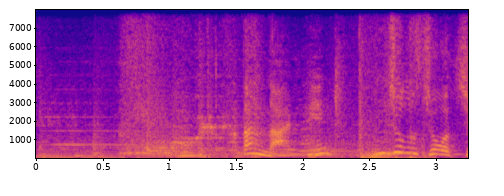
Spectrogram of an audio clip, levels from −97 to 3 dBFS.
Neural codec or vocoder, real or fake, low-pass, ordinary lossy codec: codec, 16 kHz, 0.5 kbps, X-Codec, HuBERT features, trained on balanced general audio; fake; none; none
